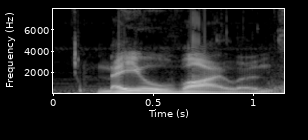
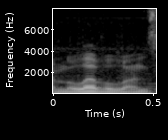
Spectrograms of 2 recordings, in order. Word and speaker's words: malevolence: secured an orch Mal malevolence malevolence male violence no malevolence I believe is how it's pronounced excuse me English language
